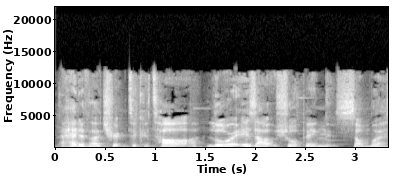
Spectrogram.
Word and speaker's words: Qatar: the bedroom you know i'd almost completely forgotten that she pronounced his guitar like that i tried to figure out if it was an american thing to pronounce qatar with a g but i think she's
